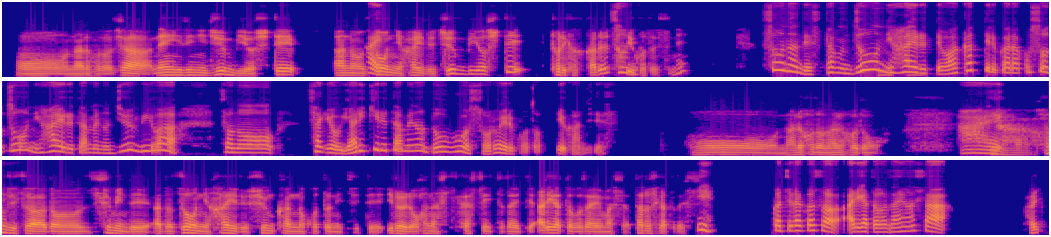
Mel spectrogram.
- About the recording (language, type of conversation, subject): Japanese, podcast, 趣味に没頭して「ゾーン」に入ったと感じる瞬間は、どんな感覚ですか？
- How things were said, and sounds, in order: none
